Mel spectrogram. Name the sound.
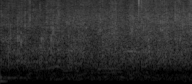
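audience clapping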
